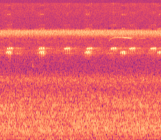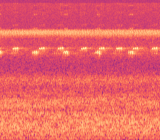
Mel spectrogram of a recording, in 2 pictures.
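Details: Crickets chirping in a dark room at night, brief bright pulses in an even rapid series, two callers at slightly different pitches overlapping, set against soft steady background hiss.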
